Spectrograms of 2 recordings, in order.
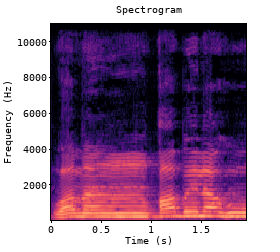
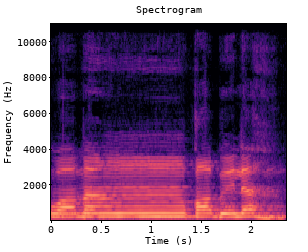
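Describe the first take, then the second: The two takes are said the same way.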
